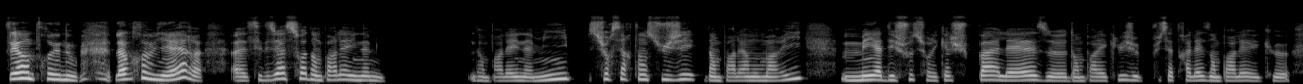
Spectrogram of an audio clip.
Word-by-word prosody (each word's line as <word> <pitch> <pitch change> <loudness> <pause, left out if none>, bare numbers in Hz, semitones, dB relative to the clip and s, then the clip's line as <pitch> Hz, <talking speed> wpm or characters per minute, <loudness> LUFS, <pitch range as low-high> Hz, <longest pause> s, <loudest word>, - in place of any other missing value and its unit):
c'est 255 +2 +9
entre 260 -3 +6
nous. 215 -5 +3 0.4
La 230 +2 +8
1re, 235 - +4 0.3
heu, 180 0 0
c'est 205 - -7
déjà 240 +7 +2
soit 265 0 +1
d'en 220 -4 0
parler 210 +2 -2
à - - 0
une 195 -1 +1
amie. 180 -5 -3 0.8
D'en 180 -2 -8
parler 170 +1 -6
à - - -1
une 180 0 0
amie, 215 +11 +1
sur 250 -1 -1
certains 235 -2 -1
sujets 225 0 -2
d'en 180 -2 -2
parler 180 +1 -6
à 180 - -1
mon 180 0 0
mari, 195 +10 -2 0.4
mais 190 +2 +2
il - - +6
y - - +6
a 205 - +4
des 200 +1 -2
choses 225 +3 -4
sur 200 - -6
lesquelles 185 +2 -6
je 195 - -1
suis - - -6
pas 210 0 +3
à - - -1
l'aise, 190 0 +1
heu, 170 -1 -1
d'en 170 -1 -5
parler 175 +1 -6
avec 175 - -10
lui, 210 - -5
je 195 -2 -3
vais - - -18
plus 190 - -8
être 190 -1 -6
à - - -2
l'aise 190 +1 -2
d'en 175 -2 -1
parler 175 +1 -4
avec, 170 +1 -7
heu, 165 -2 -4
195 Hz, 255 wpm, -24 LUFS, 180-225 Hz, 0.8 s, c'est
